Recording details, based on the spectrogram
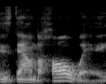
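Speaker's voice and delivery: ordinary talk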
